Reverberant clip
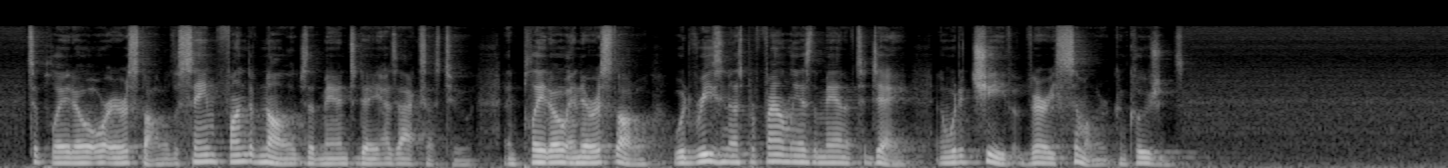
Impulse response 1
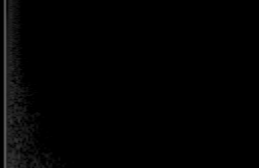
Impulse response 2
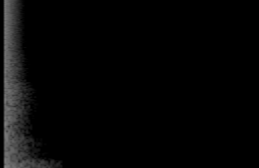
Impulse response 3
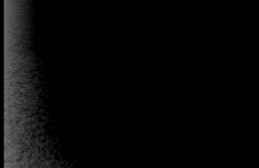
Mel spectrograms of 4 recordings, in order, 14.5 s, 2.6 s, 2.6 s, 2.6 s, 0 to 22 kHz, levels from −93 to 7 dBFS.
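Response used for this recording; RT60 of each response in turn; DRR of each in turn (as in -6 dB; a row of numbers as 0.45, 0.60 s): 1; not exponential, 0.45 s, 0.80 s; 14.0, -5.5, -4.5 dB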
